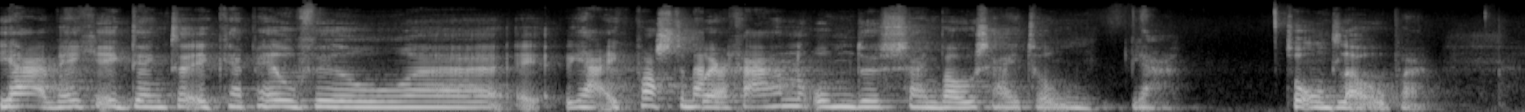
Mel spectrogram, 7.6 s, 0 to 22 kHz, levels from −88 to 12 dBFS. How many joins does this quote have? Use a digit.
1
